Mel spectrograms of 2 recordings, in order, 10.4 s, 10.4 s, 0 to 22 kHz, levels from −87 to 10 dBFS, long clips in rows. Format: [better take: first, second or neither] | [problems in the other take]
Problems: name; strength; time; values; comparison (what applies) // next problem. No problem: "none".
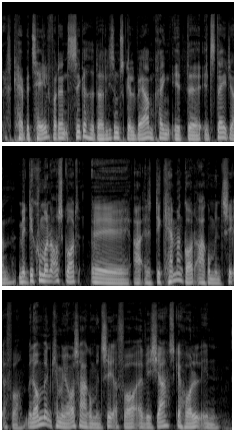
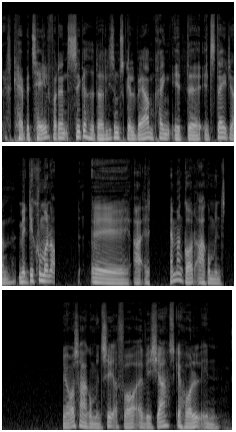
first | audio cutting out; at 4.5 s, at 5.5 s and at 7 s for 1 s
